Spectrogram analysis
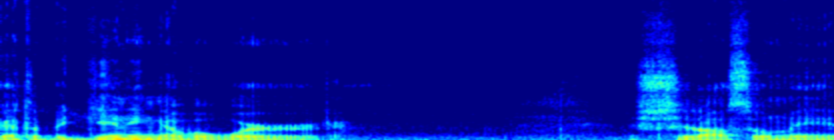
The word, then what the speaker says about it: Waw: And it would be pronounced wo, not vo.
